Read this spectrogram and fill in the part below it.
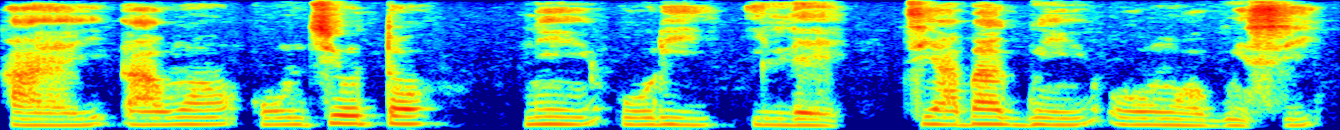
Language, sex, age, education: Yoruba, male, 15-29, tertiary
